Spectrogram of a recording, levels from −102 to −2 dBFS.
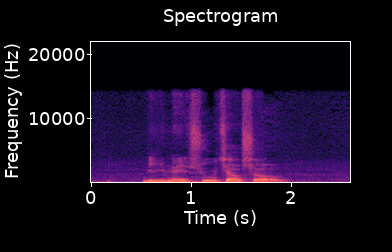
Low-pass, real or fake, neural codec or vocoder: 14.4 kHz; fake; codec, 32 kHz, 1.9 kbps, SNAC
